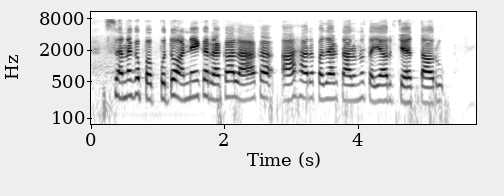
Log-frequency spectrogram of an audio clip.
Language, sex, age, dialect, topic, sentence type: Telugu, female, 18-24, Southern, agriculture, statement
